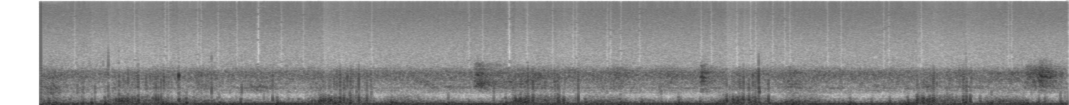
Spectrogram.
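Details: Breath-sound teaching sample from an EMT skill-up quiz, answer set by respiratory specialists as coarse crackles (水泡音): loud low bubbling, popping crackles recurring with each breath over a steady hum.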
